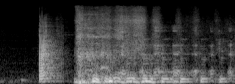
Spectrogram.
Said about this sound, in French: Il va péter.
